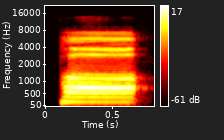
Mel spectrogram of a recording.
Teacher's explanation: আমরা ফ উচ্চারণ করার সময় আপনার নিচের দাঁতটা উপরে ঠোঁটের সঙ্গে লাগিয়ে দেন উচ্চারণ করতে হবে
